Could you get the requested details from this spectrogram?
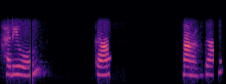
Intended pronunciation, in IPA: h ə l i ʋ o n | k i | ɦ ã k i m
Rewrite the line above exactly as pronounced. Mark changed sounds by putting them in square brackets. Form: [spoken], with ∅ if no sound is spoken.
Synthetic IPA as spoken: h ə [ɾ] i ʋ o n | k [a] | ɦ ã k [a] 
